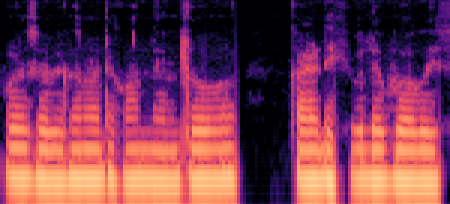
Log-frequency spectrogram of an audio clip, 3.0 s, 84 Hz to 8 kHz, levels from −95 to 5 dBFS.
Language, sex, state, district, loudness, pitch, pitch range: Assamese, male, Assam, Hailakandi, -14 LUFS, 145 Hz, 140-145 Hz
